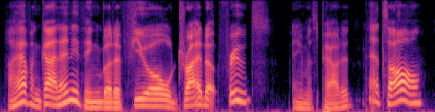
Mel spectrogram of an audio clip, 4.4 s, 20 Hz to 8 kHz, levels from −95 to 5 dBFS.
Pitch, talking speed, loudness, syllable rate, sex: 145 Hz, 205 wpm, -18 LUFS, 5.3 syllables/s, male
